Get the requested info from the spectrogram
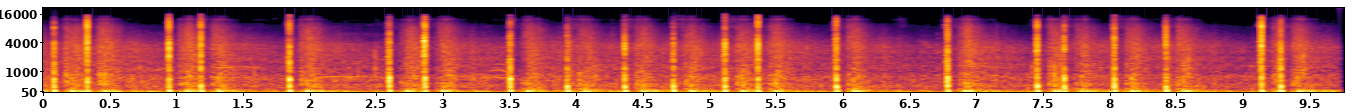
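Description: Daytime fireworks going off in a rapid, irregular barrage of sharp bangs, about three or four a second, over a steady low rumble.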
